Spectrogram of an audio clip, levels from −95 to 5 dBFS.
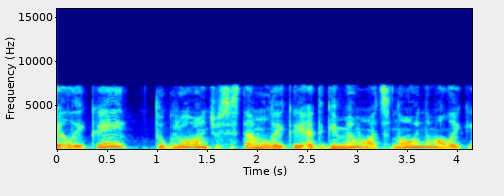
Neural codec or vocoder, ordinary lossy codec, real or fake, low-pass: none; AAC, 48 kbps; real; 7.2 kHz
